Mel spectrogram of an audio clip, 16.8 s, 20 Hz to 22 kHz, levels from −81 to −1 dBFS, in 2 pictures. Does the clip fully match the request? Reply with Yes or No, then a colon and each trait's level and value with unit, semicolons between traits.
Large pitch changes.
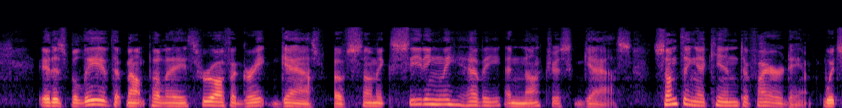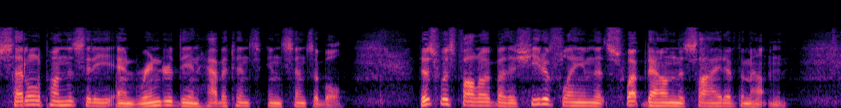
No: average, 4.3 semitones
